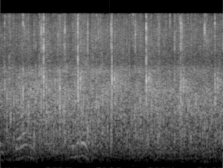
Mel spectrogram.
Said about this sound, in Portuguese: Agora sim, uma salva de palmas para as meninas.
